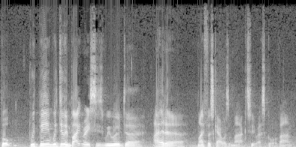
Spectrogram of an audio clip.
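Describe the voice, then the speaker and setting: A man with an English accent, lively intonation and a moderate pace. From England. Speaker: motorsport parts business owner and rally driver. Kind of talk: casual interview. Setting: his shop. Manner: halting, repeats words.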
